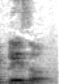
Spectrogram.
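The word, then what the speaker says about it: pleasure: Good morning everybody, it's माय प्लेजर, आर का silent कर देना है, आर के पहले वॉवेल है।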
